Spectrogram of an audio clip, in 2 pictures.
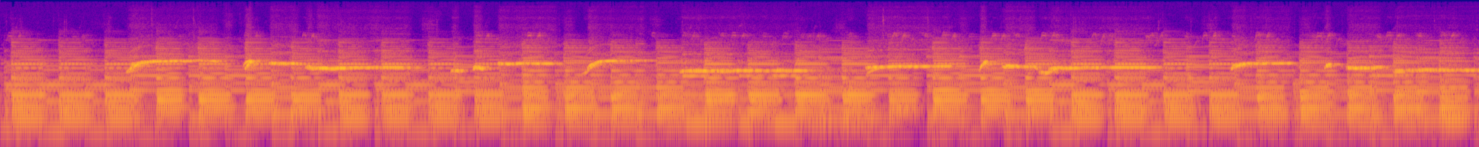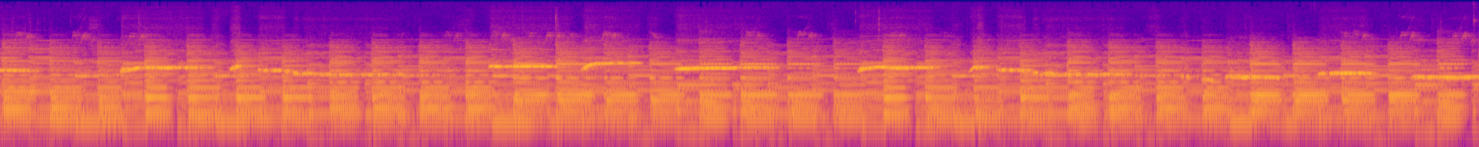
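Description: A whistled melody winds along over steady instrumental accompaniment, held notes rising with quick upward slides, repeating its phrase at an even, moderately loud level for the whole stretch.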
